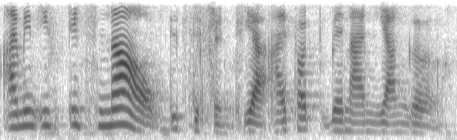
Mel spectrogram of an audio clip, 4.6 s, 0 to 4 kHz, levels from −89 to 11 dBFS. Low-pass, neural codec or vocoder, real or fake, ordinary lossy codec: 3.6 kHz; codec, 44.1 kHz, 7.8 kbps, Pupu-Codec; fake; Opus, 64 kbps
